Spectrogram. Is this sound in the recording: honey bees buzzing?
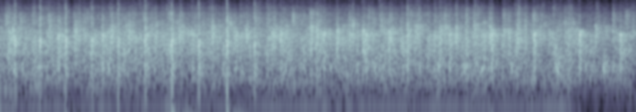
no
